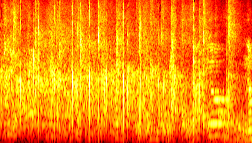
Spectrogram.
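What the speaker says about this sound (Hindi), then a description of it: "इसके लिए एक बार जोरदार तालियां इसके लिए" Audience clapping and applause at a leaders' training session, a steady dense patter of many hands with a few sharper claps, under a voice speaking over it.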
